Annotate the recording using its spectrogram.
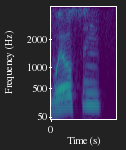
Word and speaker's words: Welsing: Is that how you pronounce the name, Welsing? – Yeah, she's a practicing psychiatrist.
